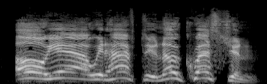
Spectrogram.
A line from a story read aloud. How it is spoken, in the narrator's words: the other one yelled back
